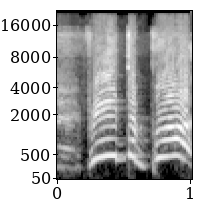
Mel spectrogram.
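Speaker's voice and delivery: squeaky, very high-pitched yelling. Retelling how Milan peeks up from the corner and yells: Milan's squeaky yelling voice. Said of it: "his voice becomes really squeaky".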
